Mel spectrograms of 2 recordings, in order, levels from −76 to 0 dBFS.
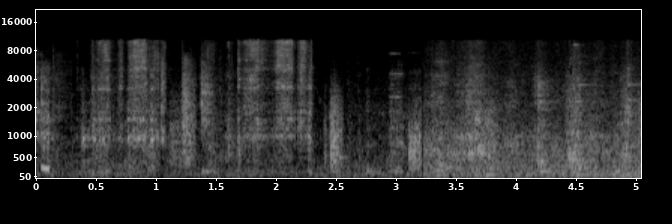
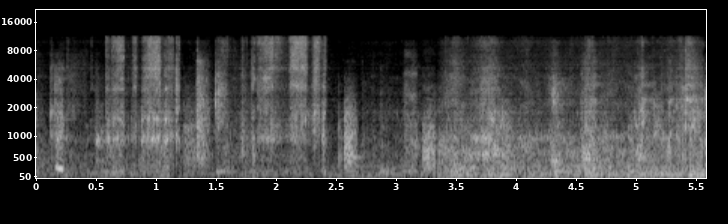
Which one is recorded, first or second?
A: first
